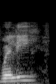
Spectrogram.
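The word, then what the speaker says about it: Wily: let's see if you're right I believe it's pronounced Willie oh yes it's confirmed by the spelling Dr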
